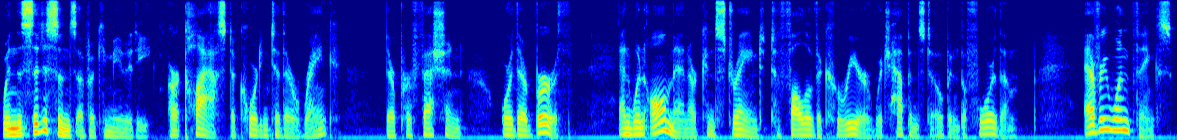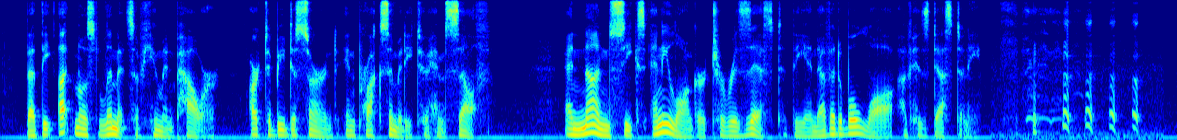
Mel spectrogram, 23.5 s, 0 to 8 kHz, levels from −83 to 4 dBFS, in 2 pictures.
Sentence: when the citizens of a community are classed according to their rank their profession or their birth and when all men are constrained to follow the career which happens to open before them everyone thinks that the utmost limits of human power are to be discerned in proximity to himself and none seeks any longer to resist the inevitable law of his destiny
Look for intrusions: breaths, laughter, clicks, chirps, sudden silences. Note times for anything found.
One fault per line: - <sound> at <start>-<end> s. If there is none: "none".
- laugh at 21.8-23.2 s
